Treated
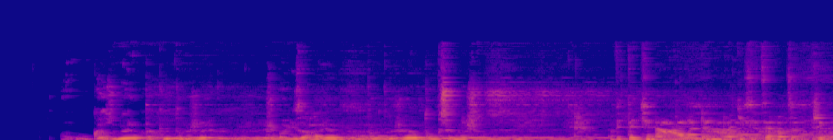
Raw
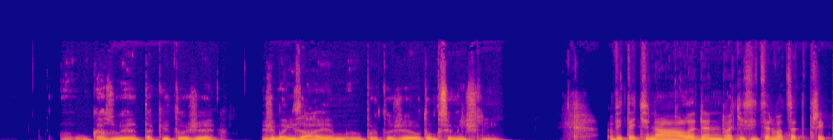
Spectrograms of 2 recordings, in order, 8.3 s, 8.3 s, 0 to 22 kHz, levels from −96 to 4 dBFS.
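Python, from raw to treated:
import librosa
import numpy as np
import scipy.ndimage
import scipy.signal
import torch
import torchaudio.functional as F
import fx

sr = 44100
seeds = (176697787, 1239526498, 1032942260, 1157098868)

y = fx.resonator_bank(x, sr, root=58, chord='sus4', decay_s=0.34)
y = fx.echo_diffused(y, sr, ms=573, feedback_pct=52, wet_db=-8.0)
y = y * 10.0 ** (2.5 / 20.0)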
